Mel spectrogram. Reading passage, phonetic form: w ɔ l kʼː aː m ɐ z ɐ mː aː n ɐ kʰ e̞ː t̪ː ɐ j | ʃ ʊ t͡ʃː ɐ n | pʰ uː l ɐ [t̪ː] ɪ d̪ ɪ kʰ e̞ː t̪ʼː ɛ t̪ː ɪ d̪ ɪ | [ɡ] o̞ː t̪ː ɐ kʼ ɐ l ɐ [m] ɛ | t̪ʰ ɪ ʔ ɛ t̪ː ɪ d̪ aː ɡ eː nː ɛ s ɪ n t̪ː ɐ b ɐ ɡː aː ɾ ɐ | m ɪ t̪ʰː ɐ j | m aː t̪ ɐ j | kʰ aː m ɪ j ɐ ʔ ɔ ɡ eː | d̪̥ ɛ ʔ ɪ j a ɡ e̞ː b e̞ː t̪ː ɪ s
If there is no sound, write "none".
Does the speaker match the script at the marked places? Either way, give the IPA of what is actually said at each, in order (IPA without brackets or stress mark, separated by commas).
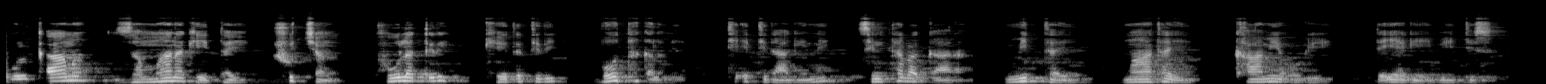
t̪ʼː, b, m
